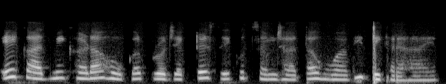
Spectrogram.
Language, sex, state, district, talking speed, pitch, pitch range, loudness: Hindi, female, Uttar Pradesh, Lalitpur, 175 wpm, 255 Hz, 230-290 Hz, -19 LUFS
